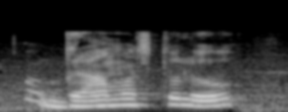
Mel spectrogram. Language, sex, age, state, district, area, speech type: Telugu, male, 18-30, Telangana, Medak, rural, spontaneous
